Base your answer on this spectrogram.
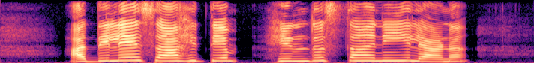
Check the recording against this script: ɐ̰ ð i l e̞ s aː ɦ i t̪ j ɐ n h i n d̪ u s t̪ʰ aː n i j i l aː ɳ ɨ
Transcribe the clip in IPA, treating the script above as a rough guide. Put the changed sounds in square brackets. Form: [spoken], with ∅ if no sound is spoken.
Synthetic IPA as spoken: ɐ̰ ð i l e̞ s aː ɦ i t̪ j ɐ [m] h i n d̪ u s t̪ʰ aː n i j i l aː ɳ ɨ

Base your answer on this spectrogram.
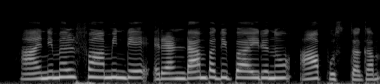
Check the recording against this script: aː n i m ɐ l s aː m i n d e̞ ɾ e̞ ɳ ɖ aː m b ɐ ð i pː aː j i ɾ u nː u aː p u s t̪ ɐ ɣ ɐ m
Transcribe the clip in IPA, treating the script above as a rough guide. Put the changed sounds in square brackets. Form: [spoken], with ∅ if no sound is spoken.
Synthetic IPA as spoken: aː n i m ɐ l [f] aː m i n d e̞ ɾ e̞ ɳ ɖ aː m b ɐ ð i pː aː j i ɾ u nː u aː p u s t̪ ɐ ɣ ɐ m

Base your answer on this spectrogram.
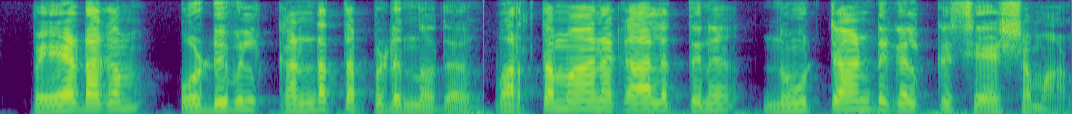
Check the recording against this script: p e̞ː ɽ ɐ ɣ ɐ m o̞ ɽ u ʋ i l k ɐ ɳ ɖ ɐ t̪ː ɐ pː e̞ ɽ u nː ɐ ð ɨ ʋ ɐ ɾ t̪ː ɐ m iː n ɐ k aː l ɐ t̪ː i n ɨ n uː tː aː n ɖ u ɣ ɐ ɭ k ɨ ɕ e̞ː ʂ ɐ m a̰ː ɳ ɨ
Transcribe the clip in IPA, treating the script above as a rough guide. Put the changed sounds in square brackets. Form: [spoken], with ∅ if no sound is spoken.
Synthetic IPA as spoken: p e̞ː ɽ ɐ ɣ ɐ m o̞ ɽ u ʋ i l k ɐ ɳ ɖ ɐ t̪ː ɐ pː e̞ ɽ u nː ɐ ð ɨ ʋ ɐ [r] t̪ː ɐ m [aː] n ɐ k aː l ɐ t̪ː i n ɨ n uː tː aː [ɳ] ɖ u ɣ ɐ ɭ k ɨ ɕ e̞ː ʂ ɐ m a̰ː ɳ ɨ

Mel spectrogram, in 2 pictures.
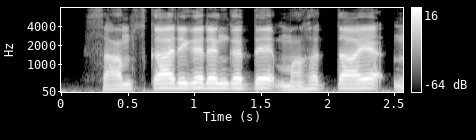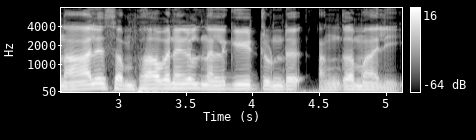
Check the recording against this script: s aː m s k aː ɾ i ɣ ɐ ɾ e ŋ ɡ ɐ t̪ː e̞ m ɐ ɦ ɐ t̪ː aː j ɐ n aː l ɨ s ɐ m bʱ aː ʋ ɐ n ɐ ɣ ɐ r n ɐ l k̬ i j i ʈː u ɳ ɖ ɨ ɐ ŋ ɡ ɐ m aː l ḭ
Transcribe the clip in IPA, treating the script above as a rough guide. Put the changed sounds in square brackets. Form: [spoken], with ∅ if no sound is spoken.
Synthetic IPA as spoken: s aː m s k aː ɾ i ɣ ɐ ɾ e ŋ ɡ ɐ t̪ː e̞ m ɐ ɦ ɐ t̪ː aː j ɐ n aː l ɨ s ɐ m bʱ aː ʋ ɐ n ɐ ɣ ɐ [ɭ] n ɐ l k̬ i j i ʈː u ɳ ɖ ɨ ɐ ŋ ɡ ɐ m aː l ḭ

